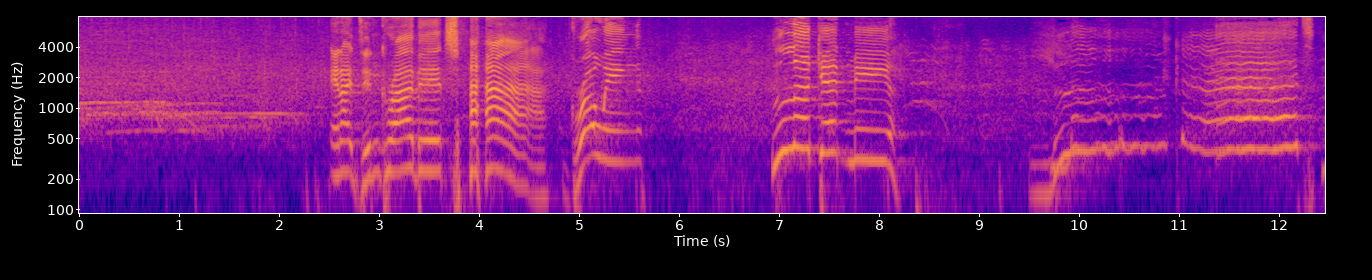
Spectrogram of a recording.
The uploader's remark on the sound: a live show from New York City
